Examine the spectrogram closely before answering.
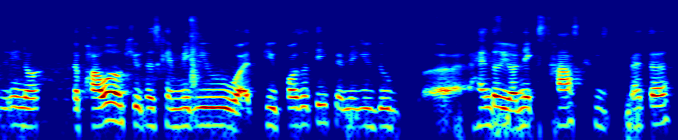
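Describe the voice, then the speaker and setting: A woman co-hosting a radio show, chatting casually and haltingly over an internet connection. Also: fairly low pitch, vocal fry, darkish tone, muffled recording, slight background noise. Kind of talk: casual chat.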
